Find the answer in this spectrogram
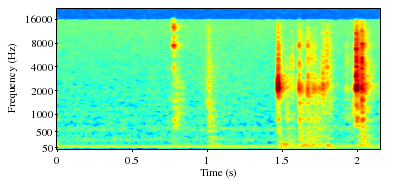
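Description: Computer keyboard and mouse clicks: a couple of faint clicks, then a quick run of keystrokes about a second and a half in and a sharp click at the end, over a faint steady low hum.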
